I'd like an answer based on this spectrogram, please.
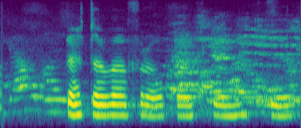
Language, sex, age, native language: Icelandic, female, 9, Icelandic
